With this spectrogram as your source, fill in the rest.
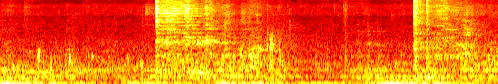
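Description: Kofta curry stirred in a pot over high flame, with a quiet bubbling bed and two sharp clinks of a utensil against the pot, the first louder, spaced over a second apart.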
